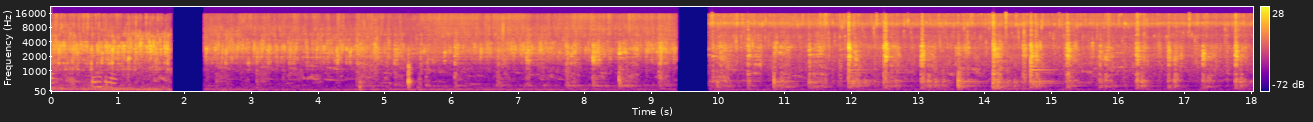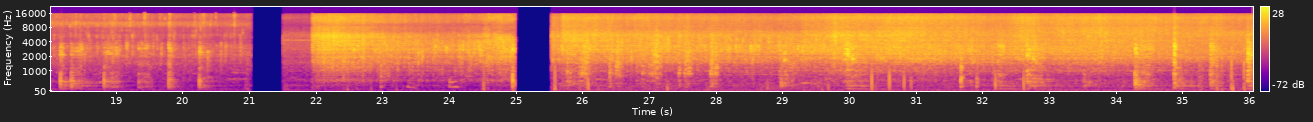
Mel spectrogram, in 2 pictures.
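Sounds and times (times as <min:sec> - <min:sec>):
greens sizzling in oil: 0:00.0 - 0:21.0, 0:21.6 - 0:25.0, 0:25.6 - 0:36.0
spices frying in hot oil: 0:00.0 - 0:21.0, 0:21.6 - 0:25.0, 0:25.6 - 0:36.0
metal spatula scraping wok: 0:02.4 - 0:20.6, 0:25.6 - 0:36.0.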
